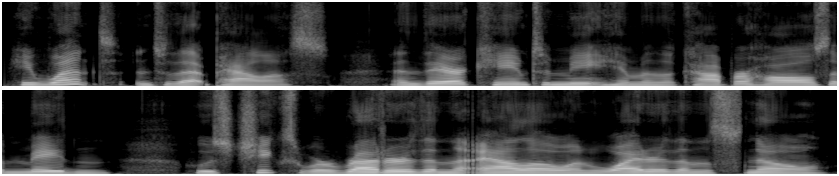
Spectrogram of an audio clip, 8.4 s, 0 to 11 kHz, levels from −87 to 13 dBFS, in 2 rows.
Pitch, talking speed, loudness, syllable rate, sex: 190 Hz, 210 wpm, -19 LUFS, 5.3 syllables/s, female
